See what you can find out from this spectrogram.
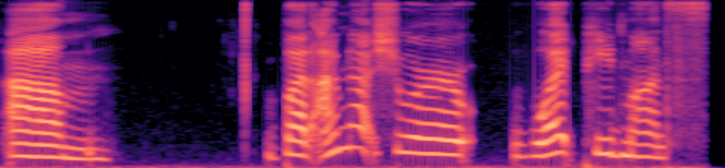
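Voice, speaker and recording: Slightly high-voiced woman, dry sound. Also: lively intonation, very slow, a bit bright, clean tone, no room sound. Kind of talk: casual chat.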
